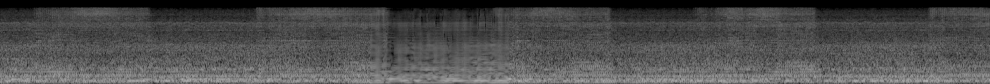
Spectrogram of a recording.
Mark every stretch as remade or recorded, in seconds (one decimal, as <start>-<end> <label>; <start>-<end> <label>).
0.0-3.7 recorded; 3.7-5.1 remade; 5.1-9.9 recorded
